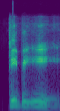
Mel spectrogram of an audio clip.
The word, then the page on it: DBE: American English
